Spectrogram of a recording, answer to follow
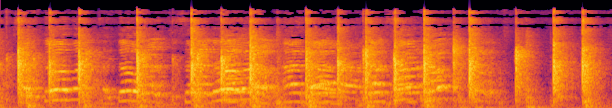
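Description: Flamenco palmas: hands clapping together in a quick, steady rhythm, about three to four claps a second, with voices calling out between the claps.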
